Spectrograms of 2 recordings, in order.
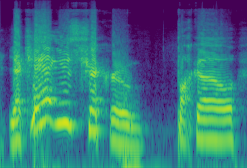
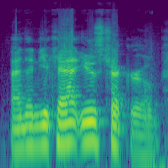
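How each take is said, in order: First: Crowing with glee; triumphant taunt. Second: Said in the usual way. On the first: Real, not acted. Taunts opponent, repeating it triumphantly.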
